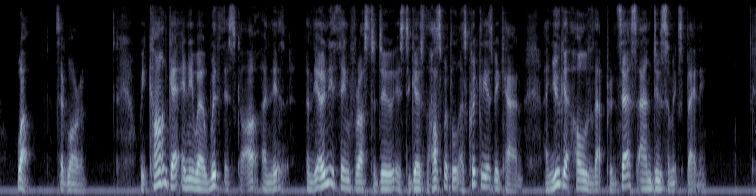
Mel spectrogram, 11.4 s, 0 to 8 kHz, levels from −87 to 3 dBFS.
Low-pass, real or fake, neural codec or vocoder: 7.2 kHz; fake; codec, 16 kHz, 4 kbps, FunCodec, trained on LibriTTS, 50 frames a second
